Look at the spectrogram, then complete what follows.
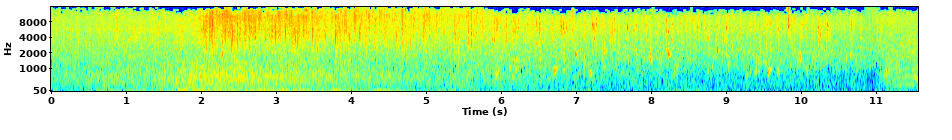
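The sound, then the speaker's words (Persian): Steady rain falls with a dense patter of drops, swelling into a heavier wash for a few seconds before settling back to a lighter, continuous drizzle of scattered drips, on the first day of the rainy season in the Kanto region. “پس شاید بازم همدیگر رو دیدیم، شاید یه روز بارونی دیگه.”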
